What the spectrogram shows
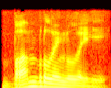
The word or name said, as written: bumblingly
